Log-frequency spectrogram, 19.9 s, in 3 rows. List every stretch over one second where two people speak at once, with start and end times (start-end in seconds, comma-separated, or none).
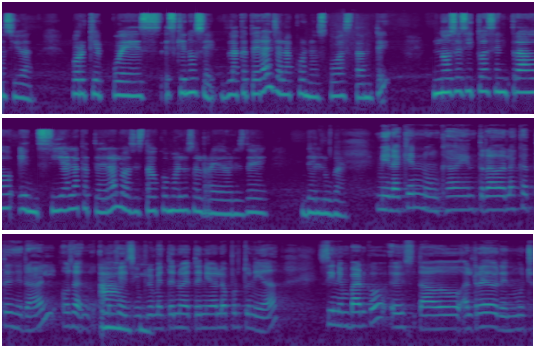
none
